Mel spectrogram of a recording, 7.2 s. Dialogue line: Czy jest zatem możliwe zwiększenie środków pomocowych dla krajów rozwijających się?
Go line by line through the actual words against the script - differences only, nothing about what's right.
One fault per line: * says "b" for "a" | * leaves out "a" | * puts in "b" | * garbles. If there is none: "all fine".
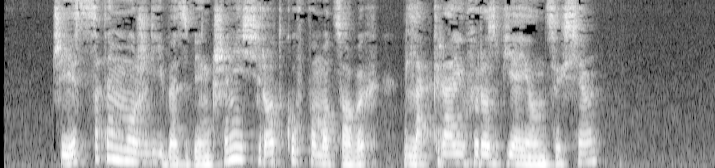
all fine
